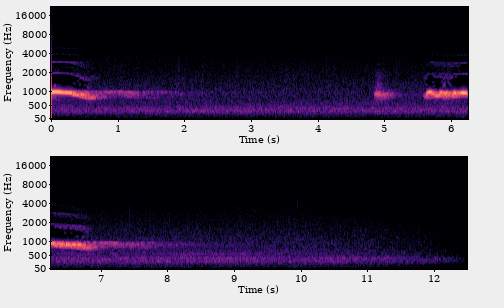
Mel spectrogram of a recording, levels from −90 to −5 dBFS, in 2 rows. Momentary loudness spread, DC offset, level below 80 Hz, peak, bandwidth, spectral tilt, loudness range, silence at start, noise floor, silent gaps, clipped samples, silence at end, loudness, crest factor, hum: 27 LU; under 0.1%; under -90 dBFS; -18 dBFS; 4.2 kHz; -4.5 dB/octave; 21 LU; 0 s; -74 dBFS; none; under 0.1%; 5.25 s; -31 LUFS; 18 dB; none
